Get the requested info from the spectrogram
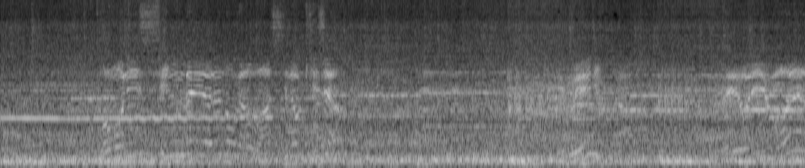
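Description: A pachinko machine's speaker plays a male character's dramatic voice lines from a cutscene, with game effects, over the steady low din of a pachinko parlor.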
